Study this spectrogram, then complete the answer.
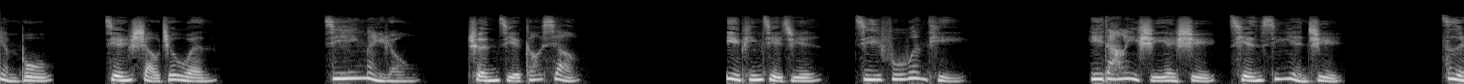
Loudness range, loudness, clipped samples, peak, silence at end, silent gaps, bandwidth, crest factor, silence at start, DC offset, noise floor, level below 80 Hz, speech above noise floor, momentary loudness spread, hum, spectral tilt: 3 LU; -16 LUFS; under 0.1%; -4 dBFS; 0 s; 0.56-1.04 s, 2.24-3.21 s, 4.29-4.66 s, 5.92-7.18 s, 8.31-8.47 s, 9.73-10.86 s, 13.47-14.34 s; 10.5 kHz; 14 dB; 0 s; under 0.1%; under -90 dBFS; -52 dBFS; over 75 dB; 13 LU; none; -5 dB/octave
